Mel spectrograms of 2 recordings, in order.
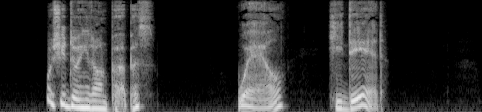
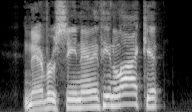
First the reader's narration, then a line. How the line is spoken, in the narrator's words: said Lee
